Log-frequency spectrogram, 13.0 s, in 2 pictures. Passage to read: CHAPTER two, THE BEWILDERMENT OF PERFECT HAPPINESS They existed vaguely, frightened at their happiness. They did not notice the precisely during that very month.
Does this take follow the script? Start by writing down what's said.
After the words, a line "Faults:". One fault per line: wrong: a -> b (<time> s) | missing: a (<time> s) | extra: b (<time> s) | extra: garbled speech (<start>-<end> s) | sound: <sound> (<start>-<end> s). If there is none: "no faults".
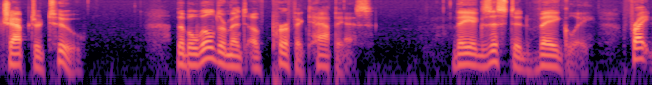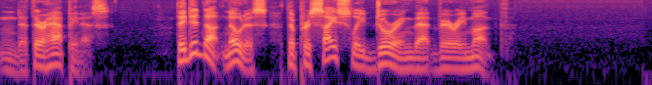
CHAPTER two, THE BEWILDERMENT OF PERFECT HAPPINESS They existed vaguely, frightened at their happiness. They did not notice the precisely during that very month.
Faults:
no faults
